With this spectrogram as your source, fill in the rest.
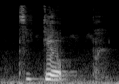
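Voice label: "tsëbtyop" twelve, San Lucas Quiaviní Zapotec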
